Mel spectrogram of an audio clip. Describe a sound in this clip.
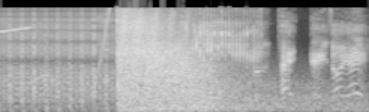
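An object bursts apart with a loud crash.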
